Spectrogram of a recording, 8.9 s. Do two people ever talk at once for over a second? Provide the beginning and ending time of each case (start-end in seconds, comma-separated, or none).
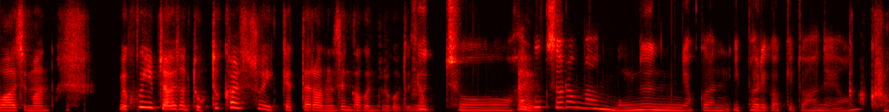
none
